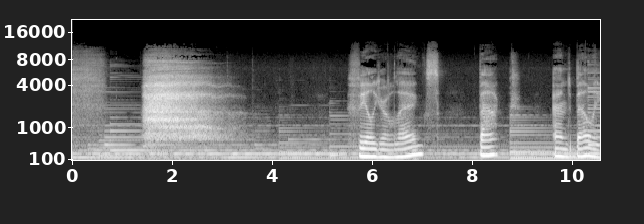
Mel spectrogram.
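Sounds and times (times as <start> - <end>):
soft sustained music: 0.0 - 10.5
deep breath in and out through the mouth in a fire-breathing exercise: 1.4 - 3.6
speech: 5.7 - 7.4, 8.2 - 8.9, 9.6 - 10.5.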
